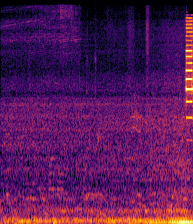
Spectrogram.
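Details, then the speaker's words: Desktop PC with no display, after swapping in a known-good RAM module: low hum, then one short high POST beep; monitor green light comes on and display appears, normal boot. "যে টিট করে একটা beep দিল তার মানে এই যে display চলে আসছে"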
